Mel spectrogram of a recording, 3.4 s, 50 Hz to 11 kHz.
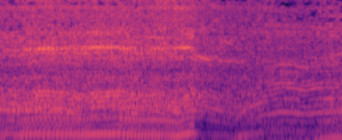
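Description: A chainsaw cutting wood during cleanup after the 2023 Michigan ice storm, a loud close whining drone that bogs down as the chain bites into the wood and then drops to a lower idle.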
